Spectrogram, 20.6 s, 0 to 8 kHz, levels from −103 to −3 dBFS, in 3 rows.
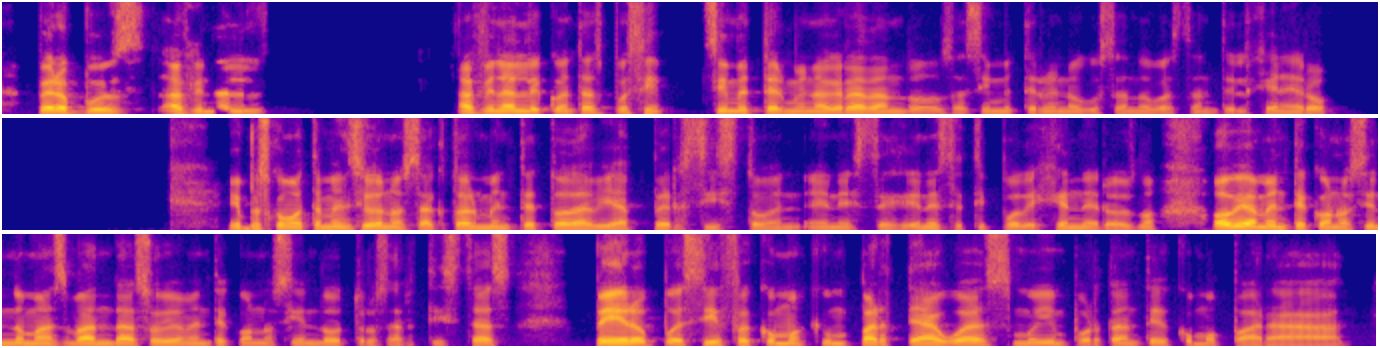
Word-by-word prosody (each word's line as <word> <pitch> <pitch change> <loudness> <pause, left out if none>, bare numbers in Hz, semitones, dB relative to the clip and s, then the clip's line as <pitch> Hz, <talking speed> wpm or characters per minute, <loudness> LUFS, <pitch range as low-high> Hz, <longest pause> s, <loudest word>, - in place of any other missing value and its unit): Pero, 130 -1 +7
pues 125 -4 0
al 125 - +4
final 125 -1 -3 1.0
al 125 - +5
final 125 0 +4
de 135 - +2
cuentas, 125 +1 -2
pues 120 -2 -6
sí, 220 +2 -5
sí 135 - -1
me 145 +1 -1
terminó 105 -6 0
agradando, 105 +4 +1
o 170 - -11
sea, - - -13
sí 100 - -7
me 100 0 -8
terminó 90 -1 -9
gustando 90 0 -11
bastante 85 0 -12
el 75 - -13
género. 90 -1 -6 1.4
Y - - 0
pues - - -1
como 115 -2 +3
te 115 - -3
menciono, 115 +1 +1
o - - -8
sea, 100 - 0
actualmente 105 +1 -2
todavía 95 -3 0
persisto 95 -2 -6
en 85 - -12
en 90 0 -8
ese 90 0 -8
en 105 - -5
ese 100 - -7
tipo - - -7
de - - -6
géneros, 95 -6 -5
¿no? 120 - -5 0.3
Obviamente 145 -7 +7
conociendo 105 +1 -2
más 105 -1 0
bandas, 105 -1 +2
obviamente 100 0 -3
conociendo 95 +1 -7
otros 90 - -9
artistas, - - -5 0.4
pero, 130 +1 +9
pues, - - +1
sí 115 -1 +1
fue - - -2
como 115 -2 -2
que - - -10
un 115 0 -5
parteaguas 115 +3 +3
muy 105 0 -4
importante 110 +1 -5
como 95 -8 -9
para 75 -2 -3
105 Hz, 180 wpm, -25 LUFS, 95-120 Hz, 1.4 s, pero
